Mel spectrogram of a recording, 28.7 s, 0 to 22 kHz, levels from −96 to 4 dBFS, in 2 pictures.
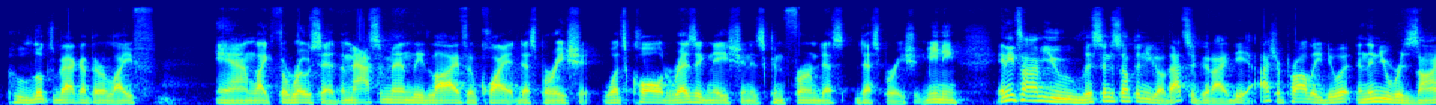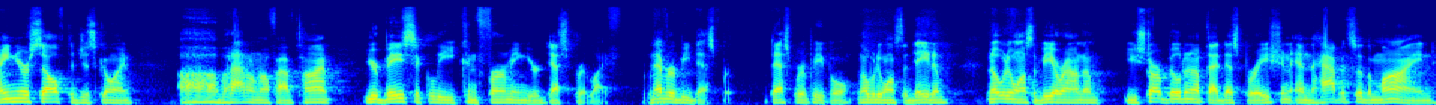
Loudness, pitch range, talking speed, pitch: -35 LUFS, 95-115 Hz, 195 wpm, 105 Hz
